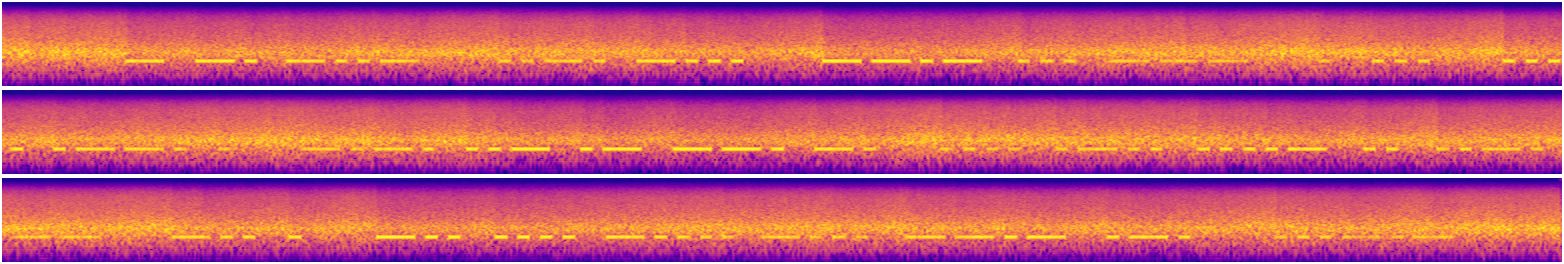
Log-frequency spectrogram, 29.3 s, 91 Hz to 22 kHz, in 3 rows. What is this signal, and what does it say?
Morse code, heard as a keyed tone, hand-sent with a paddle, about 17 wpm, 470 Hz, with heavy radio static and a narrow filter. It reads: TNX FB QSO ES HPE CUAGN HL4IFM DE DH6BQR <SK>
